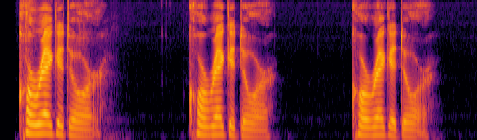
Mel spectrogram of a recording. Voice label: Corrigador American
